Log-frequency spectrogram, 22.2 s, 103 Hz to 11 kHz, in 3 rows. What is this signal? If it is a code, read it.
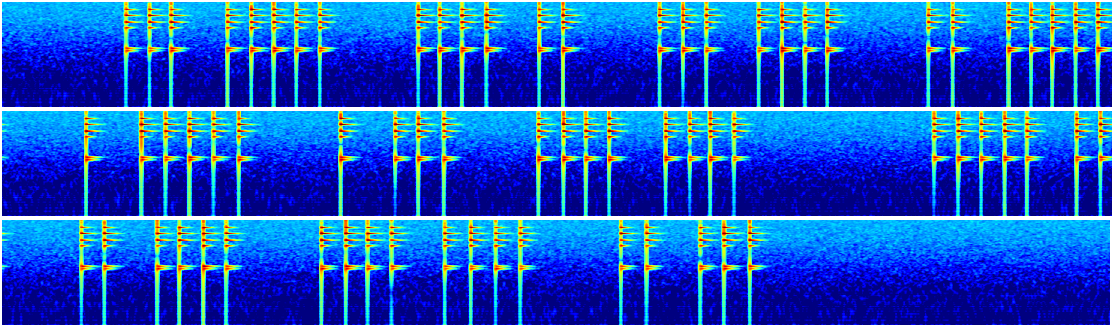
Tap code, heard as taps on glass, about 6 knocks a second. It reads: PROJECT WITH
